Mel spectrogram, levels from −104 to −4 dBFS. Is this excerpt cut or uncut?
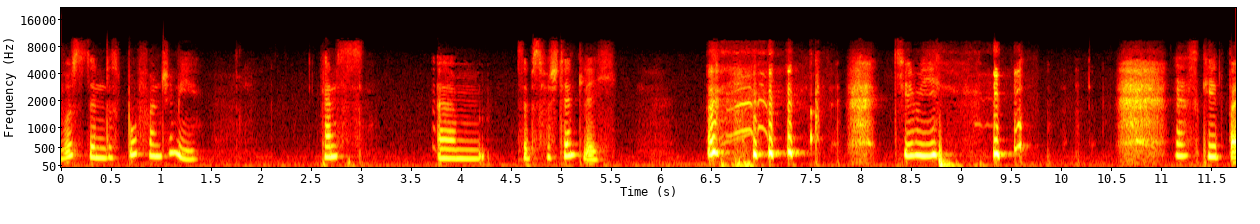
cut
